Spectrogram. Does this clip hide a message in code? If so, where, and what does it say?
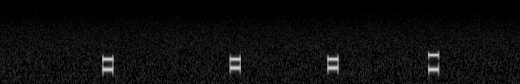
Yes: DTMF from 1.0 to 4.4 s, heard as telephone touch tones, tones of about 100 ms. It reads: 1 4 4 3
